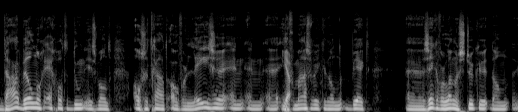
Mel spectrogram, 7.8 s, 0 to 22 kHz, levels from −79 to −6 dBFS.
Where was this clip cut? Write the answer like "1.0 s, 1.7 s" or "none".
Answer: none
